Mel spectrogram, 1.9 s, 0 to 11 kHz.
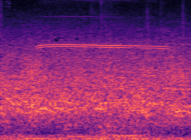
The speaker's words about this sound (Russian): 2000 год. Каталония. Стадион Камп Ноу. 110 тысяч болельщиков Барселоны неистовствуют.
